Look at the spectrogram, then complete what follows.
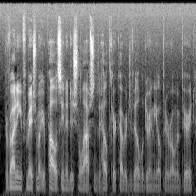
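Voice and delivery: fast flat reading of a notice; speed-read legalese; rushed reading. Shown as a demonstration. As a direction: rattle the fine print off fast. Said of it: "I'm reading here".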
